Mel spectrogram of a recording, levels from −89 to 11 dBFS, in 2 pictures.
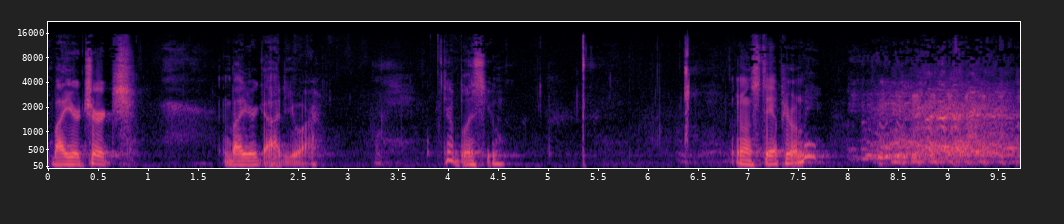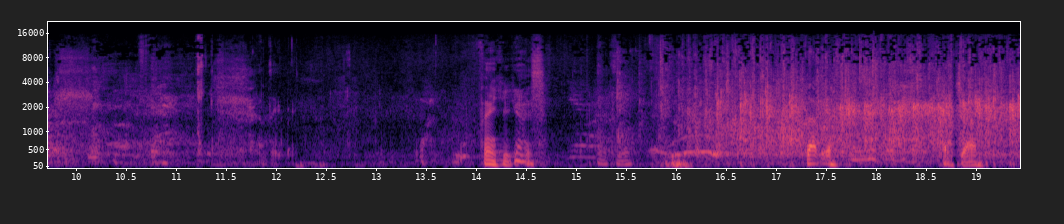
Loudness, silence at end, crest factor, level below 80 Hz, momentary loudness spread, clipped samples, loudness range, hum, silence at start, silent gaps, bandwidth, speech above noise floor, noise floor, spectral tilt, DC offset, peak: -27 LUFS; 0 s; 20 dB; -58 dBFS; 19 LU; under 0.1%; 12 LU; none; 0 s; none; 16 kHz; 34 dB; -59 dBFS; -4 dB/octave; under 0.1%; -8 dBFS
